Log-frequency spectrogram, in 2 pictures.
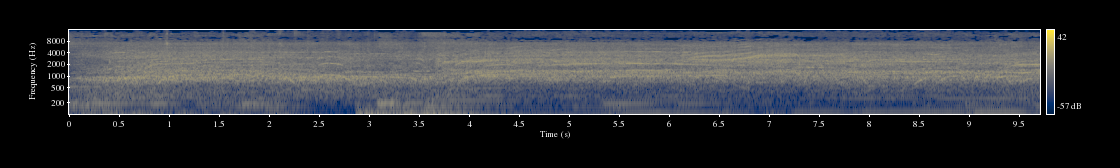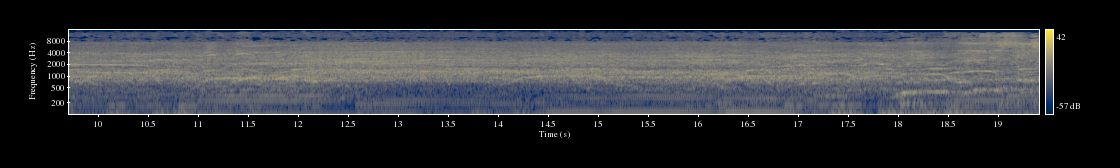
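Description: Music played over a hall's sound system with a steady bass line, under a large crowd of fans screaming and cheering.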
